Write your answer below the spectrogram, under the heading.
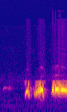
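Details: Female spotted dove call meant to stir lazy males to coo: a faint breath, then a short low coo, a rougher swelling coo and a sustained, slightly wavering coo, close and clear.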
